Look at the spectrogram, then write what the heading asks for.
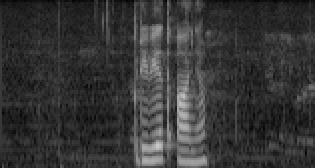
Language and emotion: Russian, neutral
